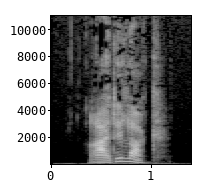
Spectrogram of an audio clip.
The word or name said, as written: rettelak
